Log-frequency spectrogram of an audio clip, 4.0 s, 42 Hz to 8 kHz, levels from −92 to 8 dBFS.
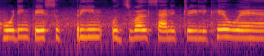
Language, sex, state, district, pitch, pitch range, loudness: Hindi, female, Jharkhand, Garhwa, 240 Hz, 230-250 Hz, -15 LUFS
